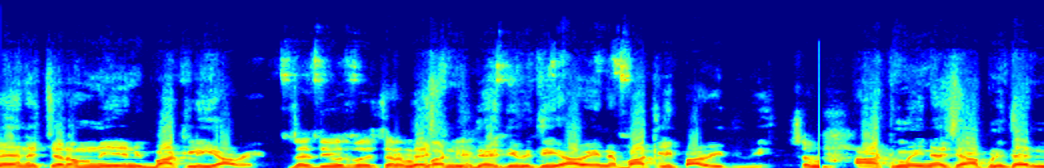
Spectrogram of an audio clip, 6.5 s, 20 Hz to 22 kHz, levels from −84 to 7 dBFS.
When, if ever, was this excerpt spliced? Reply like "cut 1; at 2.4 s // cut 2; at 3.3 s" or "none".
cut 1; at 5.1 s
